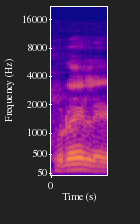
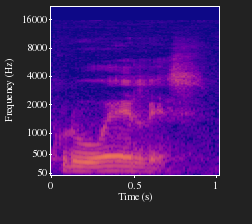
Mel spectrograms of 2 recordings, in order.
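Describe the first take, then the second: First: The word is said in two syllables. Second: The word is said in three syllables. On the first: The speaker calls it wrong. "no he dicho crueles" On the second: The speaker calls it right. "he dicho crueles"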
